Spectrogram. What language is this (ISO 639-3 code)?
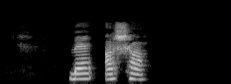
bak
